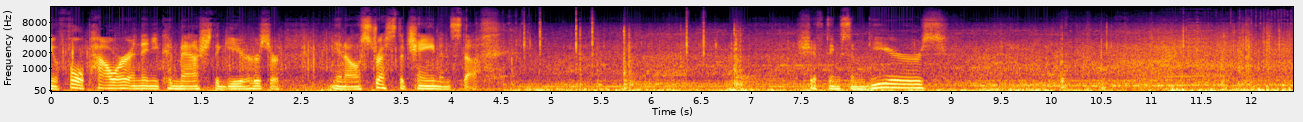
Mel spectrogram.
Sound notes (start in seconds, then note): 6.3 clicking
